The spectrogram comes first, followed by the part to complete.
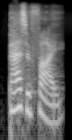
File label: "pacify", Indian; Dictionary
